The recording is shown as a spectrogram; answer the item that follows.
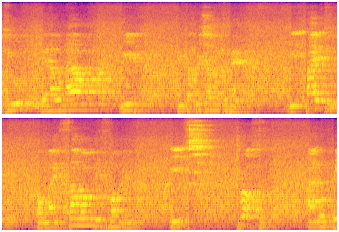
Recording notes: Recording of Sunday sermon.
